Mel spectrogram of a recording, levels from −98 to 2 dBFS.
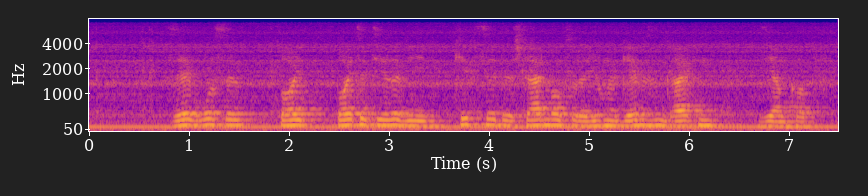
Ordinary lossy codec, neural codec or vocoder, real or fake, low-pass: none; none; real; 7.2 kHz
